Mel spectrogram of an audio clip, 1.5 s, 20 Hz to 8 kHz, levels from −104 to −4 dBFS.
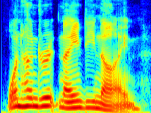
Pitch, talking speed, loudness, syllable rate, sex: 170 Hz, 160 wpm, -15 LUFS, 6.0 syllables/s, male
